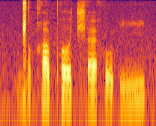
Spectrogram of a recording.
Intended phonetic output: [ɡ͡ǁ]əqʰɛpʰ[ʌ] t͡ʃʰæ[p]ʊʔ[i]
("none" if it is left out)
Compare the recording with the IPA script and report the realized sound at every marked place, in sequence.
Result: ɡ͡ǁ, ʌ, h, i

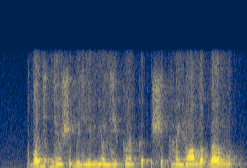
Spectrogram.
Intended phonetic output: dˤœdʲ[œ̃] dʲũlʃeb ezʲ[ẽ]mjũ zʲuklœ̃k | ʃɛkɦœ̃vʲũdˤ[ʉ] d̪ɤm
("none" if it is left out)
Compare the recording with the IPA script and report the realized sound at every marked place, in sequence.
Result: œ, ẽ, u

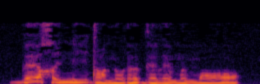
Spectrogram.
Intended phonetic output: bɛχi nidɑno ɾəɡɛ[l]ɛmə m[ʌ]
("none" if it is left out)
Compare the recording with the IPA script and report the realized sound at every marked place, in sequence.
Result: l, ɔ

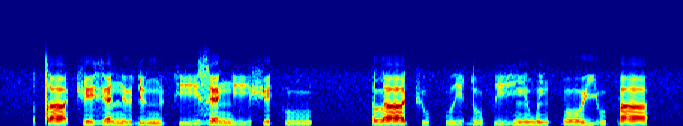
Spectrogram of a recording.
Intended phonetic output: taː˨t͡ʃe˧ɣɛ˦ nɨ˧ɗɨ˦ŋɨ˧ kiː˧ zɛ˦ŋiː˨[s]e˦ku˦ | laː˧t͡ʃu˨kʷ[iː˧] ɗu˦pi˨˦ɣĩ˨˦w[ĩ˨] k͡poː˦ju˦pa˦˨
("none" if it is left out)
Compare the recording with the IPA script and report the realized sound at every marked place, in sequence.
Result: ʃ, iː˧, ĩ˨

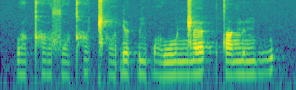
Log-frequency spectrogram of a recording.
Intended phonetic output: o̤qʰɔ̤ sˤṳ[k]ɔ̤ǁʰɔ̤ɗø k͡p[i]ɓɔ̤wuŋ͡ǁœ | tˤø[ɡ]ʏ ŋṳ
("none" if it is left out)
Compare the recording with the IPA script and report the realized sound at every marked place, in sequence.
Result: qʰ, i, ŋ

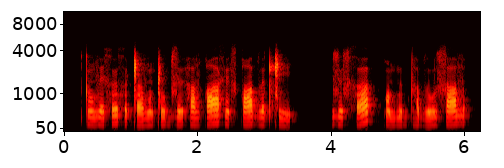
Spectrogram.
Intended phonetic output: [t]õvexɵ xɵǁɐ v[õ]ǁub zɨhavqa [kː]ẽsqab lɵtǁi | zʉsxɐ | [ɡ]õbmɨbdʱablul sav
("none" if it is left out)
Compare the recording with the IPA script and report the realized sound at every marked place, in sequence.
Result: t, õ, x, q

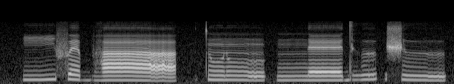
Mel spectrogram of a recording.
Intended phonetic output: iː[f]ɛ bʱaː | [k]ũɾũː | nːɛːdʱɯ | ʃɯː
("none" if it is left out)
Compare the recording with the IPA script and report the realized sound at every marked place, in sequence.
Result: f, t

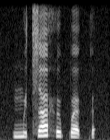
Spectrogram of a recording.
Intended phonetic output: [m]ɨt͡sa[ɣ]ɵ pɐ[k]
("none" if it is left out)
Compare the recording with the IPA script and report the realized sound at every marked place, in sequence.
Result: m, h, k

